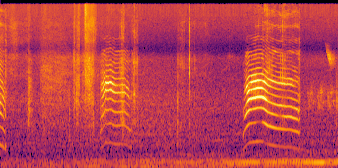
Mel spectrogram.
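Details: Little ginger cat meows while avoiding food near a catnip plant: two clear harmonic meows, the first short and falling, the second longer and rising then level, over a low steady hum.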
